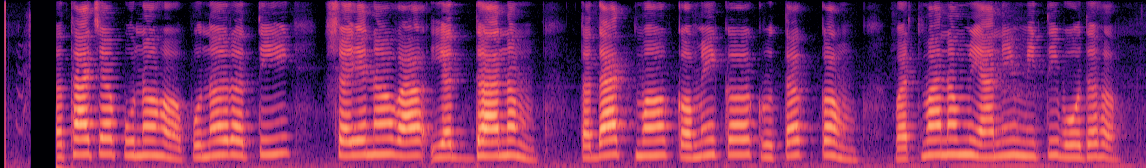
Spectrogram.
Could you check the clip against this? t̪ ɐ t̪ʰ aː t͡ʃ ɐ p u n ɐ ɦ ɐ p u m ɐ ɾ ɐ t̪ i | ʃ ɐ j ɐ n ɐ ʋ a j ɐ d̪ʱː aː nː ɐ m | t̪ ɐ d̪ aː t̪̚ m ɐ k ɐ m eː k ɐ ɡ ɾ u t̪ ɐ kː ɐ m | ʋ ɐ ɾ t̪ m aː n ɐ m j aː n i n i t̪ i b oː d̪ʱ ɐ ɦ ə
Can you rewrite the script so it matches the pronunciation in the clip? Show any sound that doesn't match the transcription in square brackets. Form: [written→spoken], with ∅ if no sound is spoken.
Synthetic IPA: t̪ ɐ t̪ʰ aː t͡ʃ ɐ p u n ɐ ɦ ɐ p u [m→n] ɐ ɾ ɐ t̪ i | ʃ ɐ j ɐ n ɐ ʋ a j ɐ d̪ʱː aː [nː→n] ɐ m | t̪ ɐ d̪ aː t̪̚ m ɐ k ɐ m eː k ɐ [ɡ→k] ɾ u t̪ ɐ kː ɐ m | ʋ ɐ ɾ t̪ m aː n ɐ m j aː n i [n→m] i t̪ i b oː d̪ʱ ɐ ɦ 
